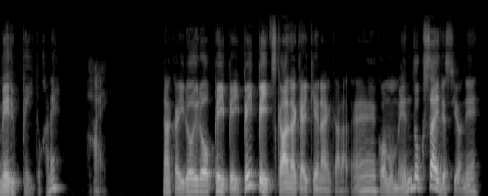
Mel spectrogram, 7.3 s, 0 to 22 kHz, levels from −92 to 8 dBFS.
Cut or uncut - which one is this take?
uncut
